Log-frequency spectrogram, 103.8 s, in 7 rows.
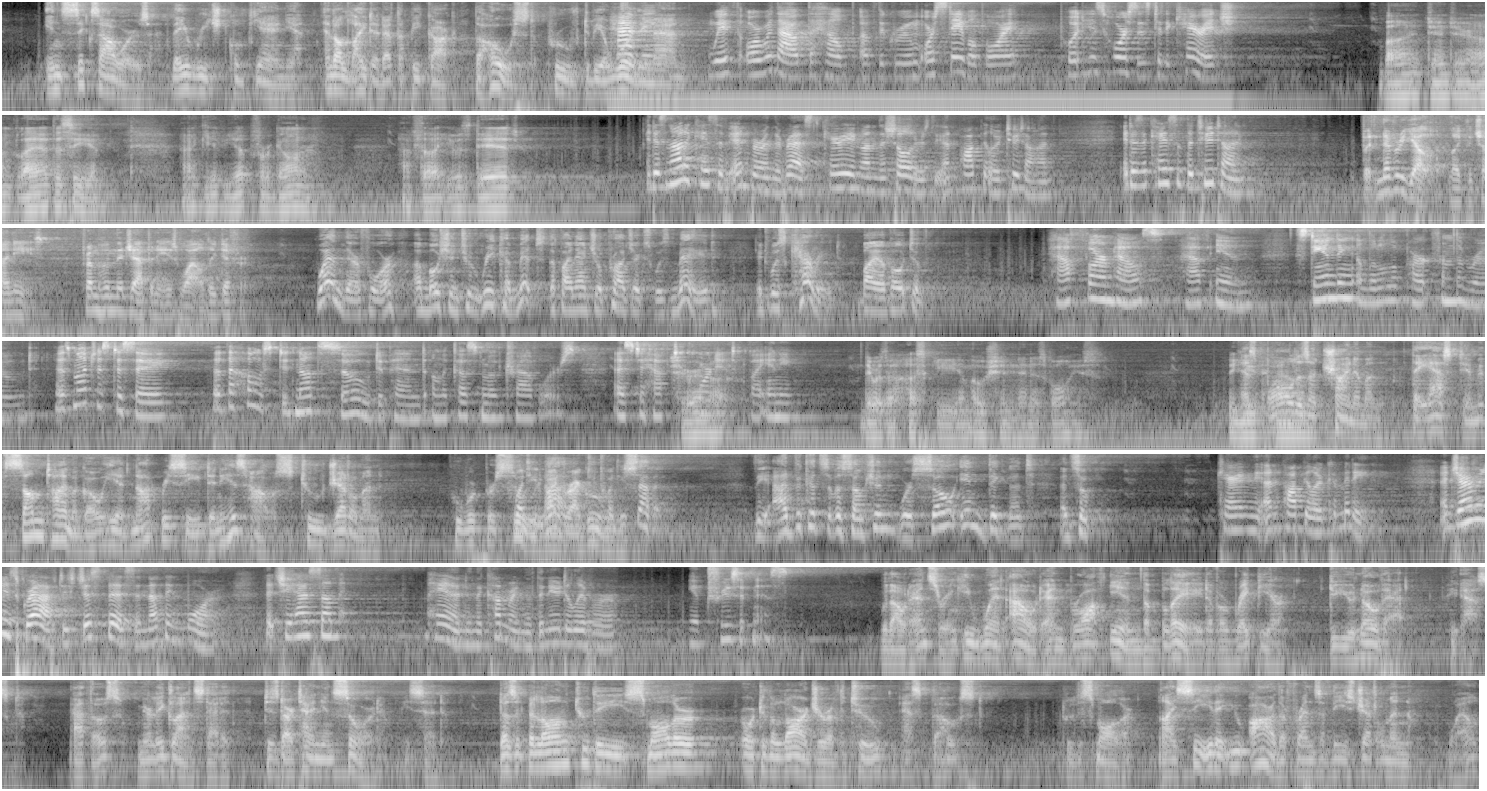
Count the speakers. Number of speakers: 7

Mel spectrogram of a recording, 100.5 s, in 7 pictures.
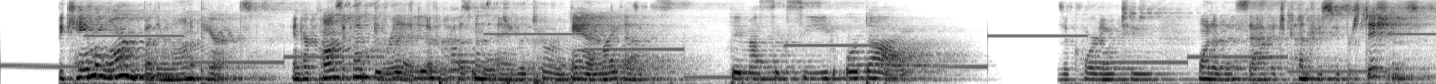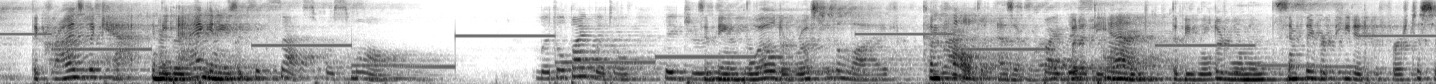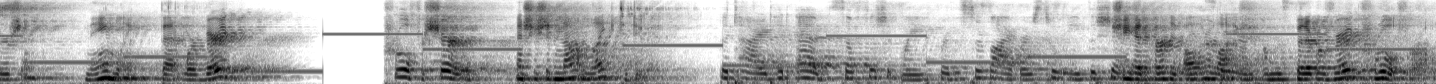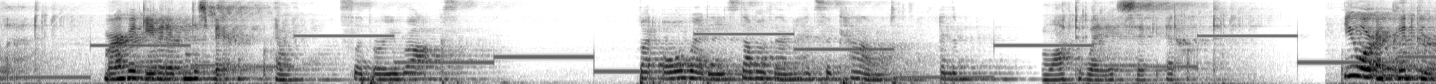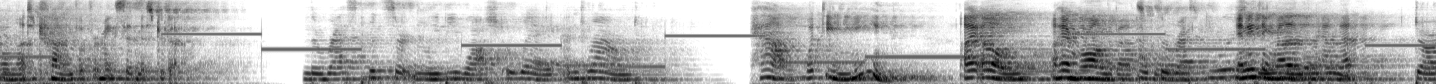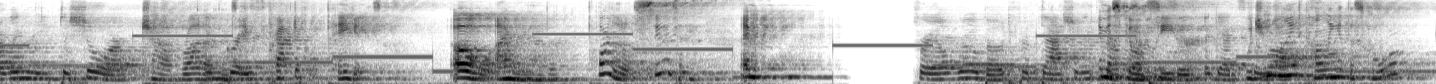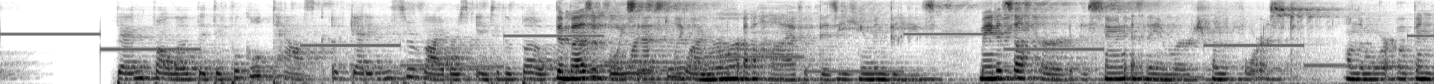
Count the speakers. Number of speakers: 2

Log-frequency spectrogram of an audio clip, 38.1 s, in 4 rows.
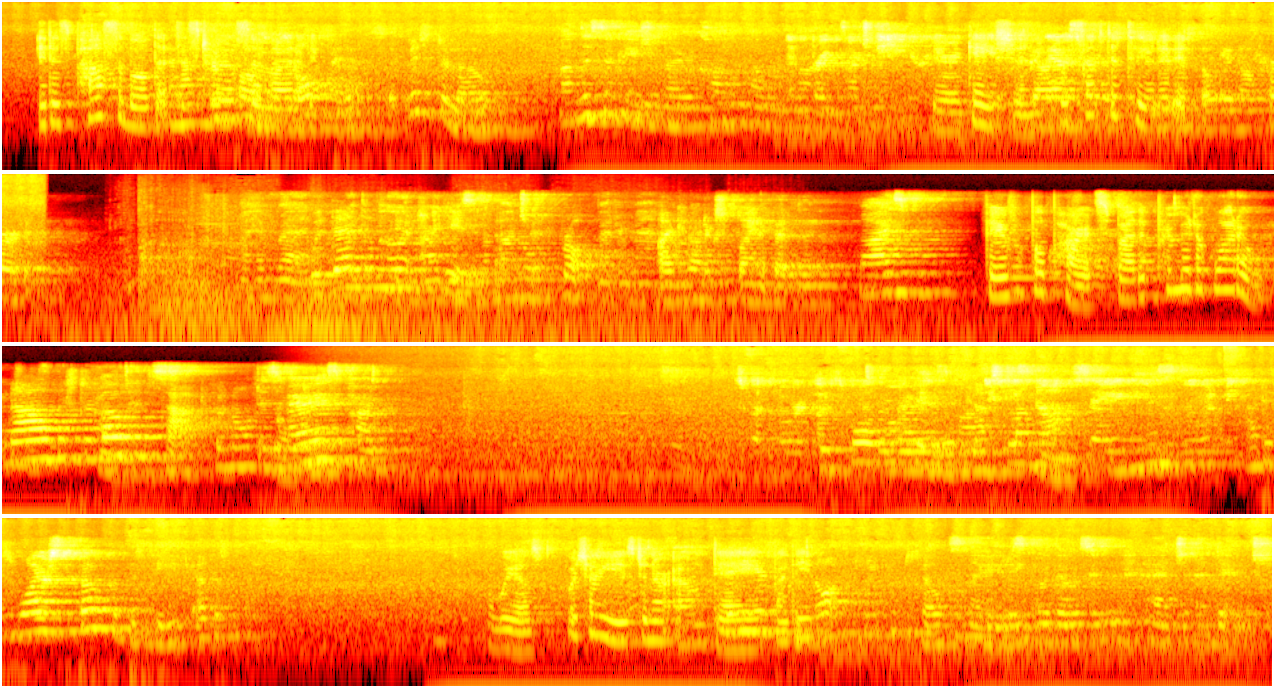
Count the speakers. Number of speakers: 6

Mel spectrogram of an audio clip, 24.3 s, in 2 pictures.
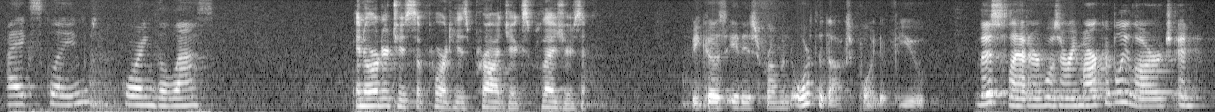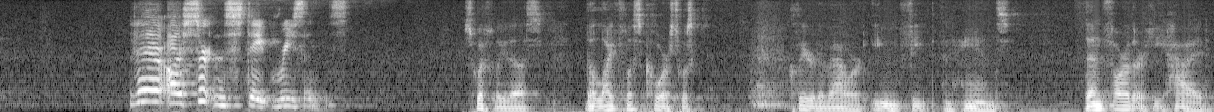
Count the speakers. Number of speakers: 6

